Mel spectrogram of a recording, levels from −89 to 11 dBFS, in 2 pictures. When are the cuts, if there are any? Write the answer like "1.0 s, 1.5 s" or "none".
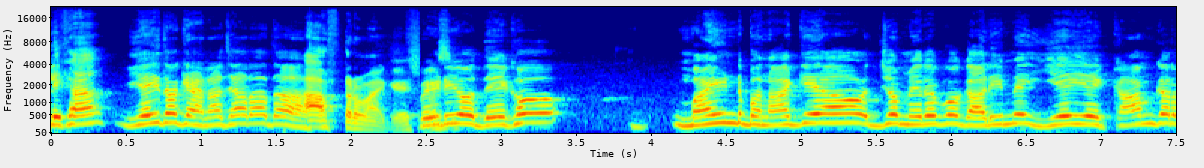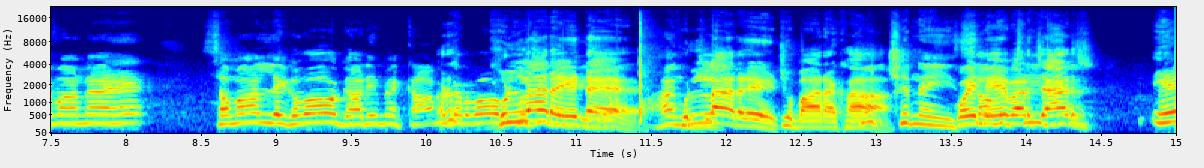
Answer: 2.3 s, 12.4 s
